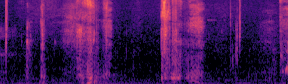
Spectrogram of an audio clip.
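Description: Wet slurping and smacking mouth noises from an album skit, close and intimate, coming in irregular bursts with no talk over them.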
